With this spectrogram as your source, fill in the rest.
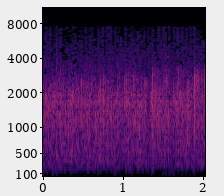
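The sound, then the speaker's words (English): A church audience, on its feet, claps hands in praise: a thick, continuous patter of many clapping hands at moderate-to-soft level, sustained evenly with slight swells throughout. “Let's stand to our feet tonight. Give the Lord a big hand clap of praise.”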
